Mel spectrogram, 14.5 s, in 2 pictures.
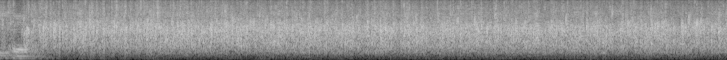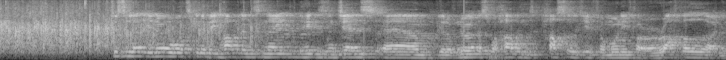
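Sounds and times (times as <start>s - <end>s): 
audience applause: 0.0s - 10.3s
speech: 0.1s - 0.5s, 8.4s - 14.5s.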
